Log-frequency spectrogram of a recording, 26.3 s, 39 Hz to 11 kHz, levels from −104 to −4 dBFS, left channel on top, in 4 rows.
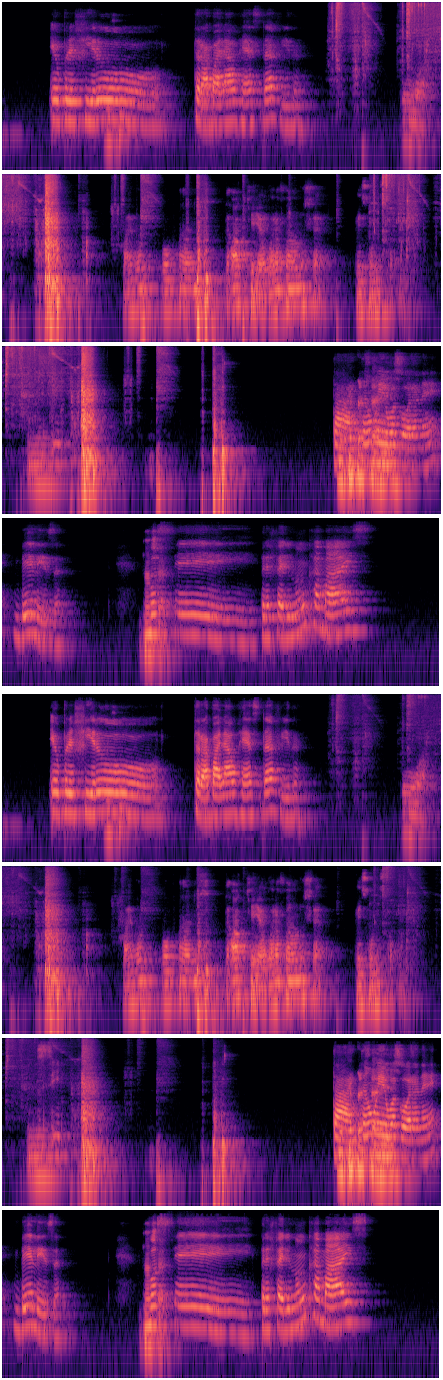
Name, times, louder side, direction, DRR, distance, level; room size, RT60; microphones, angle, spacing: voice 1, 0.7-2.4 2.9-4.5 13.7-14.0 14.3-14.4 18.1-20.7 21.9-25.1, right 3 dB, 45° right, 10 dB, 0.7 m, -35 dB
sound 1, 5.0-5.6 6.0-7.9 8.3-8.9 9.4-9.8 10.2-10.3 10.9-11.0 11.6-11.7 12.2-12.9 13.2-14.7 15.1-15.7 16.2-16.6, left 8 dB, 50° left, 0.4 m, -35 dB
voice 2, 6.0-6.4 8.4-9.7 9.9-11.4 11.9-12.7 13.5-14.0 18.2-19.1 21.9-22.2, right 2 dB, 15° right, 5 dB, 0.5 m, -38 dB
8.6 x 4.7 x 6.7 m, 0.65 s
head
